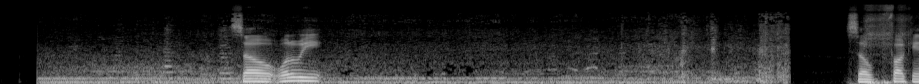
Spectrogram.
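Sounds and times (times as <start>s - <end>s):
engine roar of cars speeding along a highway in a chase: 0.4s - 7.9s
voices: 0.5s - 7.2s
speech: 2.3s - 3.3s, 8.6s - 9.1s.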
